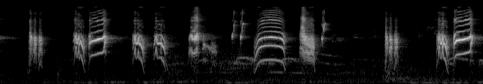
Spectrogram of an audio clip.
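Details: Actively singing long-tailed shrike, used as a master recording and to draw out other shrikes: grating chatters and squeaky notes, plus one drawn-out nasal, ringing note midway, delivered in spaced bursts.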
